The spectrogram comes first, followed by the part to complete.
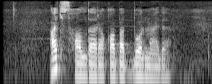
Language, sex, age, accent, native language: Uzbek, male, 18-24, Andijon, Uzbek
